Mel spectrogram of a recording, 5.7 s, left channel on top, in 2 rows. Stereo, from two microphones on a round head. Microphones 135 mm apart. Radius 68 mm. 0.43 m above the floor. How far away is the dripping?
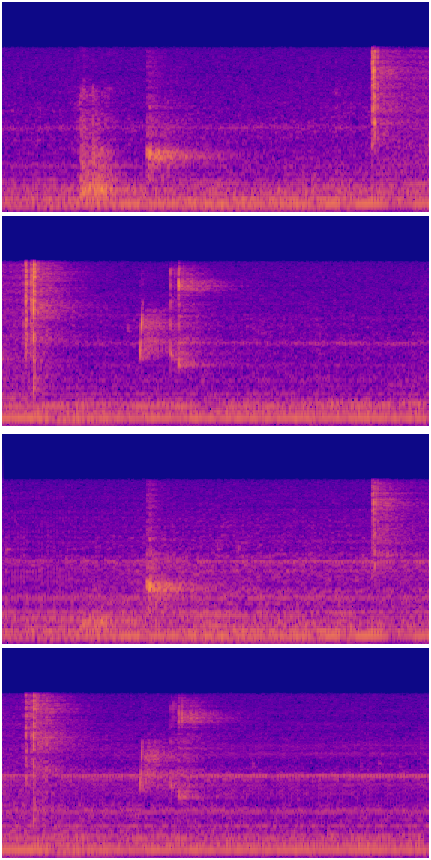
About 1.8 m.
